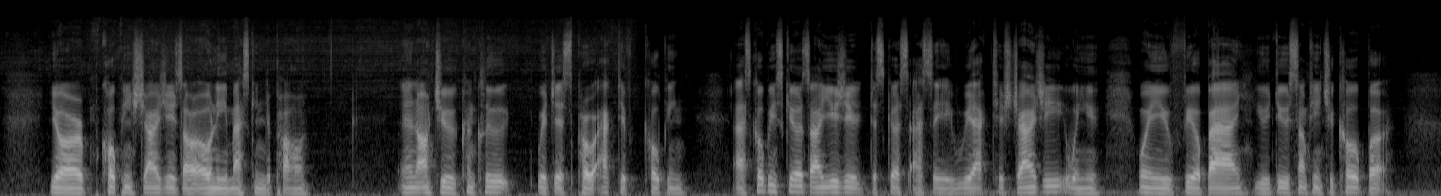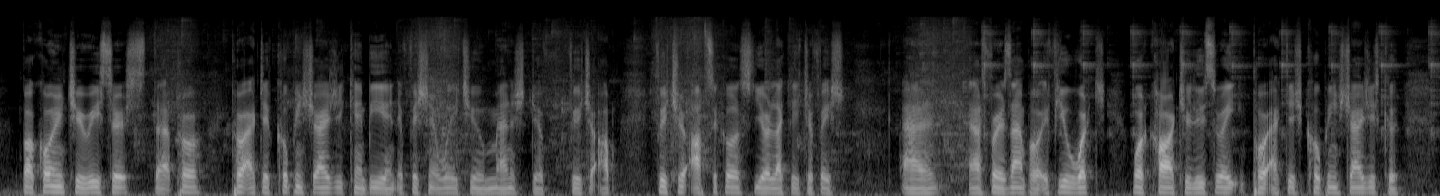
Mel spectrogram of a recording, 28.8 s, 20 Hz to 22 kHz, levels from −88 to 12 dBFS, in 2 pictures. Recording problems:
household noises; faint; throughout; 25 dB below the speech

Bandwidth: 15 kHz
